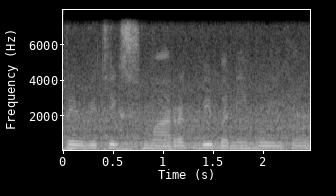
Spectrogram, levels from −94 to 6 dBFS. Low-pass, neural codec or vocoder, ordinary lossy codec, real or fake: 7.2 kHz; none; none; real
